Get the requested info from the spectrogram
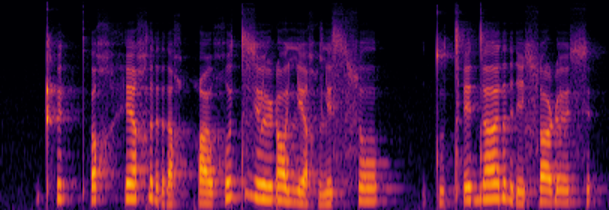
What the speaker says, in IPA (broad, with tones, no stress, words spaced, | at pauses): ʈʰʏ˦tpʼʊ˦χheː˦χ rɐ˨χ qʷɛ˨χʷɐ˦t zʏː˦ɽɔ˧lʲɛ˨χ lʲɐ˧sɬo˧ | tʷɐ˨tʼe˧ dɐː˦ri˨ ɬɔ˧ɽø˧s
